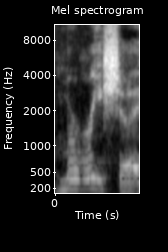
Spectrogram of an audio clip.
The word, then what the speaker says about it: Marisha: People can't pronounce it at all most times, but it is Marisha is how she chose to raise me to pronounce it.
